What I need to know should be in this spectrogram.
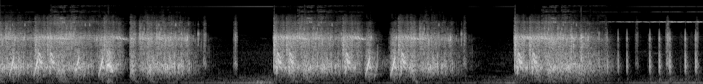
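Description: Arrows whoosh and strike targets in a game in loud bursts.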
